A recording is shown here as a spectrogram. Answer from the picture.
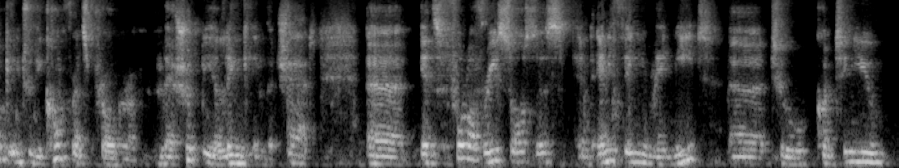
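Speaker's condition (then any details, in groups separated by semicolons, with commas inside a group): No condition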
